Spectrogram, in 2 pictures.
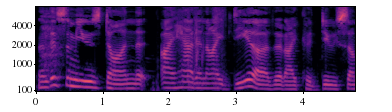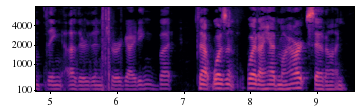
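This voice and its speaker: A woman's voice: low-pitched, unhurried, a little hiss or hum. An older woman, a guest in an interview, telling anecdotes enthusiastically, laughing often and acting out quoted dialogue. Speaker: interview guest, former tour guide. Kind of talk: anecdotal storytelling.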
